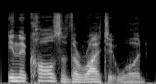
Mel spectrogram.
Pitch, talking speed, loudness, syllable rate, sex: 125 Hz, 310 wpm, -18 LUFS, 6.8 syllables/s, male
